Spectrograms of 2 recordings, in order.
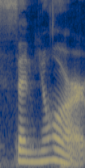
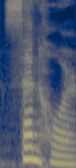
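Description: First: The word is said with a ny sound. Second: The word is read with an h sound. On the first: It is the correct way to say the word. The speaker calls it right. "but it's Senor" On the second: It is a misreading of the word. The speaker calls it wrong. "and then the leopard said"

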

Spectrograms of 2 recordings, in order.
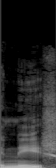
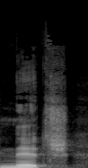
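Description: First: The word has the British pronunciation. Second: The word has the American pronunciation. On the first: "if you want to be British, say niche" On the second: "if you want to be true American, just say niche"

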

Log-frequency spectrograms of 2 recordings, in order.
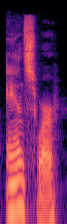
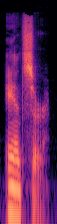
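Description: First: A W sound is pronounced before the second syllable. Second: No W sound is pronounced before the second syllable. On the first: The speaker calls it wrong. "It's not answer" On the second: The speaker calls it right. "we don't pronounce the W"

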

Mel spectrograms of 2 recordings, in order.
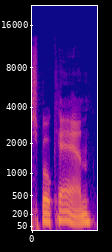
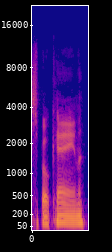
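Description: First: It is said the local Spokane way. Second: It is said the way Missourians say it.

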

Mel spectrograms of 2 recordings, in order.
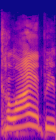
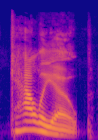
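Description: First: The name is given the standard, non-local pronunciation. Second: The name is given the local New Orleans pronunciation. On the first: The speaker is an outsider to the city. "if you pronounce it Calliope, they will not know what you're talking about" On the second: The speaker is a local resident. "Calliope Street is pronounced Calliope"

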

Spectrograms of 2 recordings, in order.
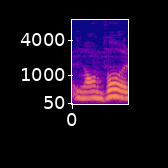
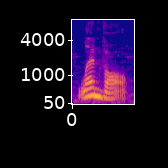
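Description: First: It is said with a French pronunciation. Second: It is said with an American English pronunciation. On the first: The speaker calls it right. "It is L'Envol" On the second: The speaker calls it wrong. "if you're going to just look at it and say it like in American English"

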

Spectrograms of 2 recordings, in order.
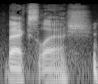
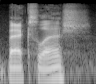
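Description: The two takes are said the same way.

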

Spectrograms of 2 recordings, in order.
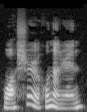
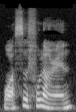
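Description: First: It uses standard Mandarin h and n sounds. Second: It uses f and l sounds instead. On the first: "instead of saying something like" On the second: "instead of N, they'll use L ... they might say"

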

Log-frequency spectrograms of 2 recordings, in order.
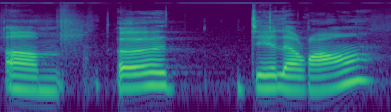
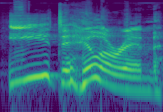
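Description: First: The name is said in a French style. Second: The name is read out letter by letter. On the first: "I'm going to really butcher this" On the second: "It looks like E de Hillerin. That's not how you pronounce it"

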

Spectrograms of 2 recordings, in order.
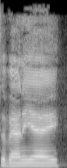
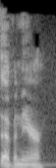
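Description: First: The name is pronounced in a French way. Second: The name is pronounced in an anglicized way. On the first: The name keeps its French origin. "If he sticks to his French roots" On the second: The name drops its French origin. "If he doesn't"

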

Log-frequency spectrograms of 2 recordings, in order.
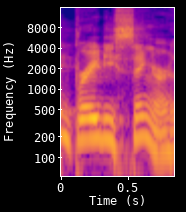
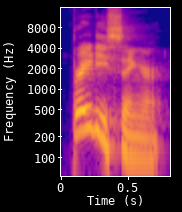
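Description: First: The stress falls on the word Singer. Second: The stress falls on the word Brady. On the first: It is a person's name. "the name, you stress the last name" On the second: It means singers from the Brady family. "But you just heard how I said Brady Singer. It's different"

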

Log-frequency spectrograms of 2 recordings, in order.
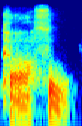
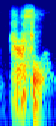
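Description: First: It is said in a southern English accent. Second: It is said in a northern English accent.

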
